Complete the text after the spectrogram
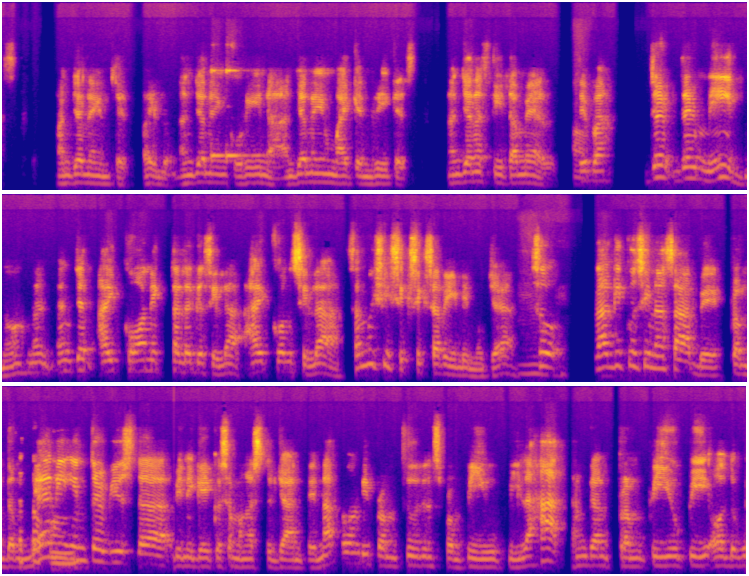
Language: Filipino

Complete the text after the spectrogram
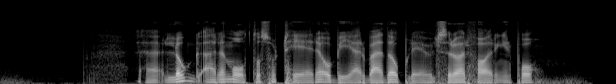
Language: Norwegian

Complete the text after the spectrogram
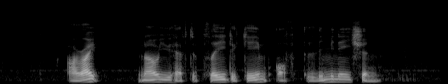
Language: English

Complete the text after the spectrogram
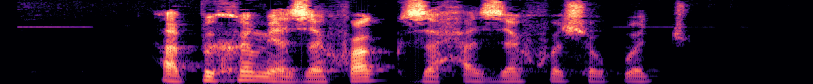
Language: Kabardian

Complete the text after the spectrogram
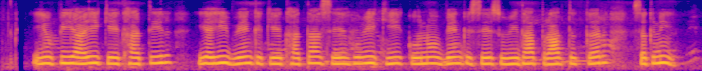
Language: Maithili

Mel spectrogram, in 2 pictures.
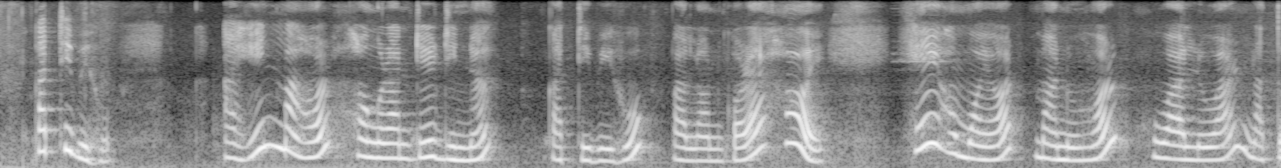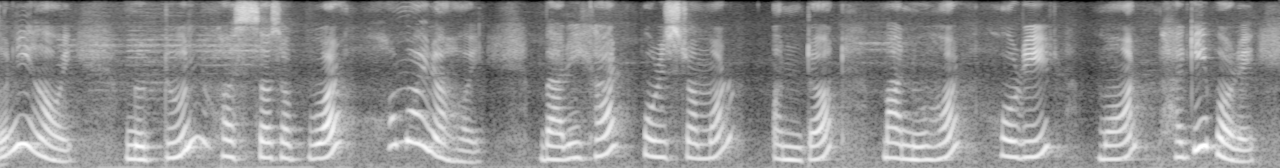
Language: Assamese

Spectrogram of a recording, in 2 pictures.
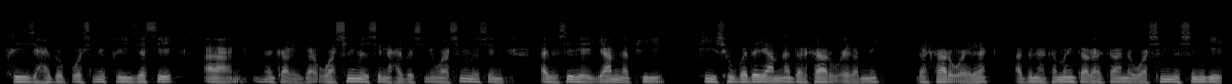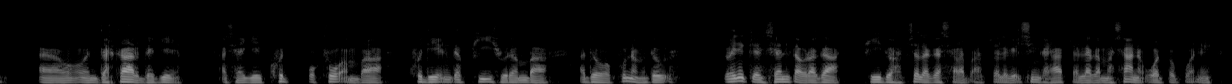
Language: Manipuri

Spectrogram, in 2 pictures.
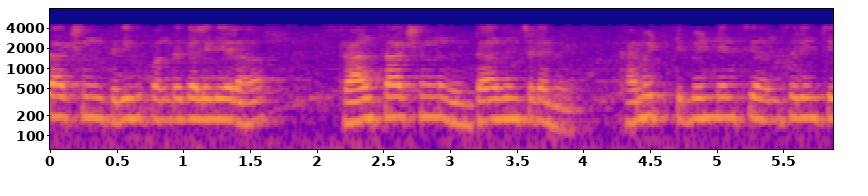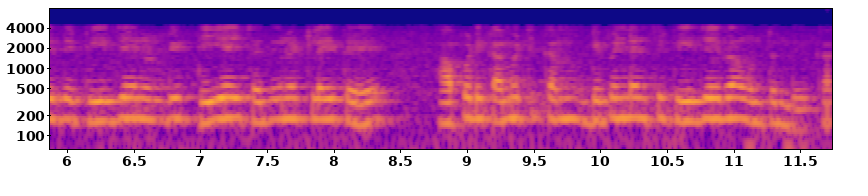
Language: Telugu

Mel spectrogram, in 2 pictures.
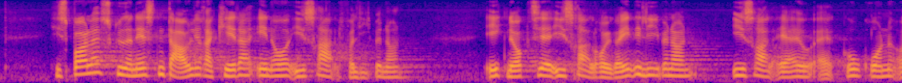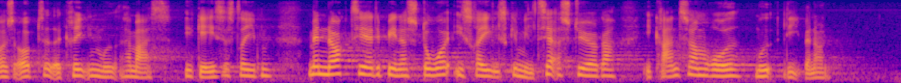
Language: Danish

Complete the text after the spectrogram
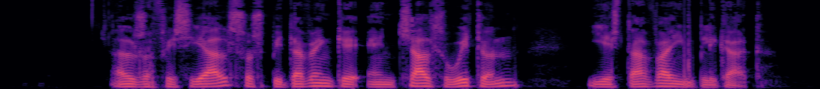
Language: Catalan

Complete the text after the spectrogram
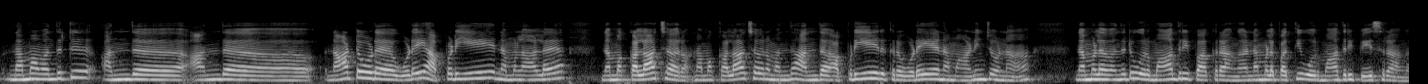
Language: Tamil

